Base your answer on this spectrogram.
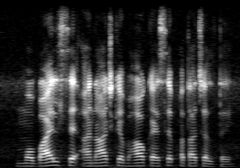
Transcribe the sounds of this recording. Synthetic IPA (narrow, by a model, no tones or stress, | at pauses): moːbaːɪlseʔɐnaːd͡ʒkebʱaːwkɛːsepɐt̪at͡ʃəlt̪e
